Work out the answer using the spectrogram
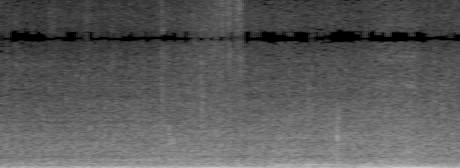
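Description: Engine running at low revs as an SUV creeps up the tilted steel bed of a flatbed tow truck, a steady low hum that swells slightly a couple of times, with street traffic around it.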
